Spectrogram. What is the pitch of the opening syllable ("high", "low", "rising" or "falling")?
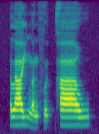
high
